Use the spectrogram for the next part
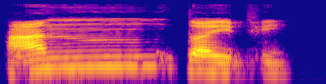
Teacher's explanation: নুন সাকিনের পরে হরফে ইকফার 15টি অক্ষরের মধ্যে দত এসেছে, তাই নুন সাকিনের আওয়াজকে নাকে তুলে এক আলিফ পরিমাণ গুণনা করে পড়তে হবে, একে ইকফা বলে।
